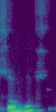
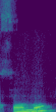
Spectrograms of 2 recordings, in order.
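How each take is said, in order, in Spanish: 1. La s final se pronuncia. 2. La s final se elide. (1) "en vez de" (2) "le elidimos completamente a la S"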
